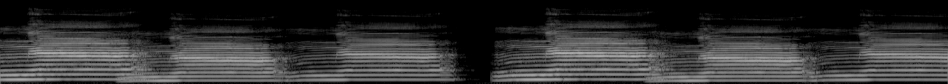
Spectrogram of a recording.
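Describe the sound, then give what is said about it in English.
Loud hippopotamus calls: long, buzzy, harmonic tones that step in pitch across a few sustained segments, then break briefly and repeat the same sequence again. No talking. “I didn't hear any response from the hippo. I turned up the volume. And suddenly, the hippo heard.”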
